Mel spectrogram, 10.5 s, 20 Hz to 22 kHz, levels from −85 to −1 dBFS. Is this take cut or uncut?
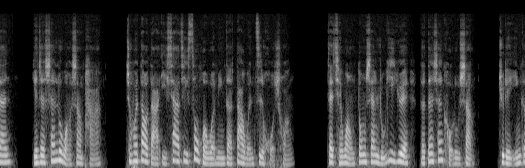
uncut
